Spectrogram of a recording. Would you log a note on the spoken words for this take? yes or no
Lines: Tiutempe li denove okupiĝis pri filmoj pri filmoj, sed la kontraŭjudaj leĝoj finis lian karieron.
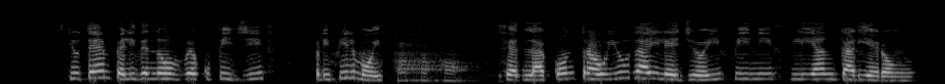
yes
